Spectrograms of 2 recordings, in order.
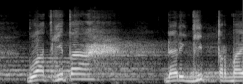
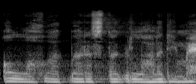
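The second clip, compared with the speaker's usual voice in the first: much softer, lower, murmured prayer; hushed prayer; 11 semitones lower, 12 dB quieter than usual. Real, not acted. Frightened streamer praying to himself, hushed. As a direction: pray under your breath, scared.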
